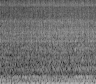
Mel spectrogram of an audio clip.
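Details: Suzuki Bolan engine during injector checks: uneven idle with a lumpy low thump dropping out in a steady beat, one cylinder not firing; engine misfire.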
